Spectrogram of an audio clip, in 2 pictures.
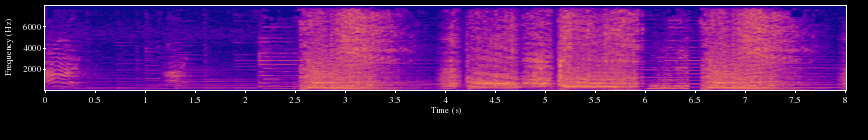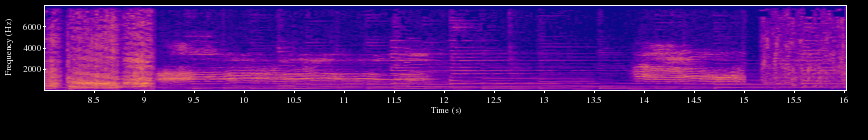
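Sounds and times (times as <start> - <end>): background music: 0.0 - 16.0
big cat roaring and growling: 2.5 - 11.9.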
